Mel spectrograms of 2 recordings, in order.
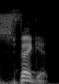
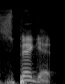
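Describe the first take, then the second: First: The sound after the S is like an F. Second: The sound after the S is a hard P. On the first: The speaker calls it wrong. "S P H. Am I pronouncing that wrong? Yeah, I think I am" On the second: The speaker calls it right. "S P I G"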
